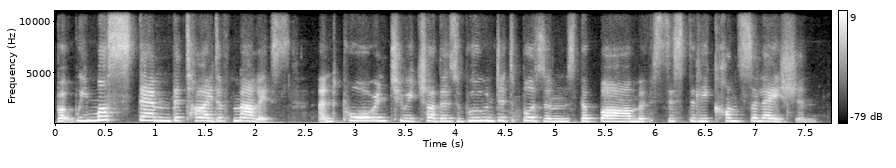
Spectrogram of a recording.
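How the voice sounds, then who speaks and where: A woman's voice: high voice, steady tone, a little slow, few pauses. A woman playing a priggish, solemn, bookish young sister in a period radio play, pompous and sententious. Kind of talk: live-read radio play acting of period drama.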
